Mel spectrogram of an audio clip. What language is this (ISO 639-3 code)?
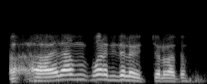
ori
